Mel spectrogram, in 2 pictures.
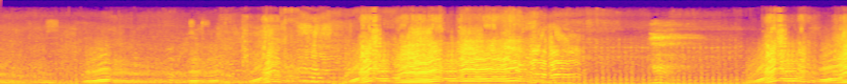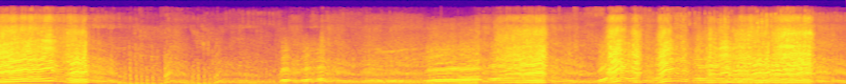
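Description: A motorbike engine revs up and down loudly, rising and falling in pitch as gears change.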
